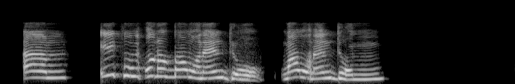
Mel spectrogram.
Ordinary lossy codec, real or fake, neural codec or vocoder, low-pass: none; fake; codec, 16 kHz, 2 kbps, X-Codec, HuBERT features, trained on general audio; 7.2 kHz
